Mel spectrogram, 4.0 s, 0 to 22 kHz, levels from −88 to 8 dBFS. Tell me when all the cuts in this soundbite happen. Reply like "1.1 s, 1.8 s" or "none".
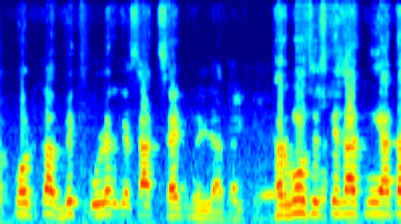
none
